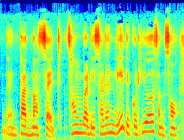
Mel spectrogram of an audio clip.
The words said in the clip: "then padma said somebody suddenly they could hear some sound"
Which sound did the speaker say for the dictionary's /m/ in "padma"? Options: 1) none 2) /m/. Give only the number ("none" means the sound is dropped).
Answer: 2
